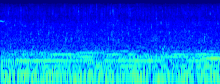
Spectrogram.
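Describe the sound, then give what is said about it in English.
Water trickles and pours steadily in a garden water feature with lily pads and flowers floating on its surface, a soft, continuous splashing wash with a low hum beneath it. “creating the most lovely water feature.”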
